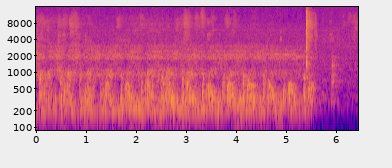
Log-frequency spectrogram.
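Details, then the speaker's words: Fetal heartbeat on ultrasound Doppler at 13 weeks' gestation: rapid, regular whooshing pulses at 163 beats a minute, a normal rate. "жүрек соғу жиілігі... минутына 163 соққы ."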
